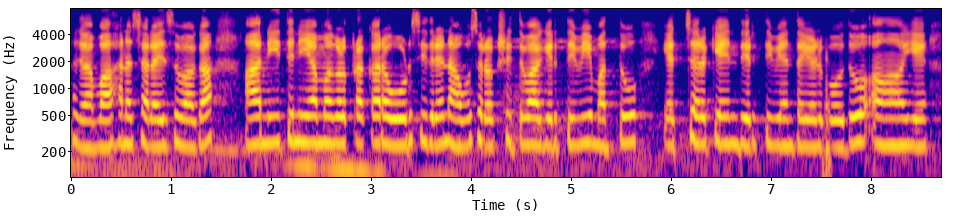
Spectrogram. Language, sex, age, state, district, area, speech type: Kannada, female, 18-30, Karnataka, Chitradurga, urban, spontaneous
